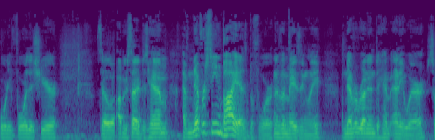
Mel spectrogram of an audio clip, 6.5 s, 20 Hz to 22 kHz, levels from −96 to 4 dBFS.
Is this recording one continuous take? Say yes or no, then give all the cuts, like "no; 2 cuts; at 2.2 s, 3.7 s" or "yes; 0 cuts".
no; 4 cuts; at 1.7 s, 2.2 s, 4.1 s, 5.1 s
